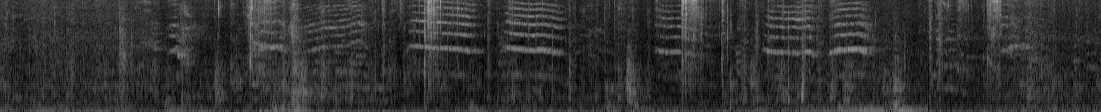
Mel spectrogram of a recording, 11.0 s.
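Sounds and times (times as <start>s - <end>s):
crunchy chewing: 0.0s - 11.0s
high-pitched squeaky chirps: 1.6s - 10.4s.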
